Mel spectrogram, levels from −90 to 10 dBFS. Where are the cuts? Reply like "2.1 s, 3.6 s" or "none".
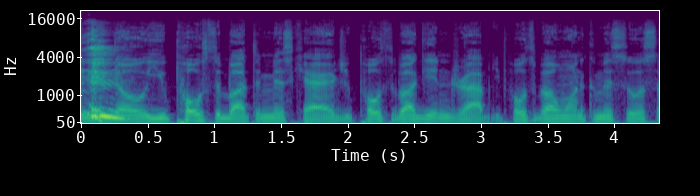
none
